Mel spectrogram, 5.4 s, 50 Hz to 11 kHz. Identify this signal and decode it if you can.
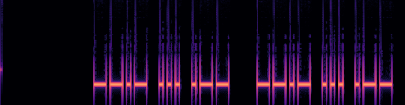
Morse code, heard as a keyed tone, about 22 wpm, 700 Hz. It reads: QSW QSW
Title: Q-Codes Repeated 3x 22wpm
